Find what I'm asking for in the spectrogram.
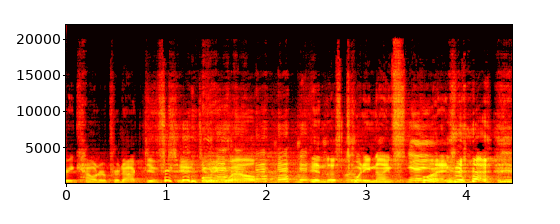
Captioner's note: laughter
